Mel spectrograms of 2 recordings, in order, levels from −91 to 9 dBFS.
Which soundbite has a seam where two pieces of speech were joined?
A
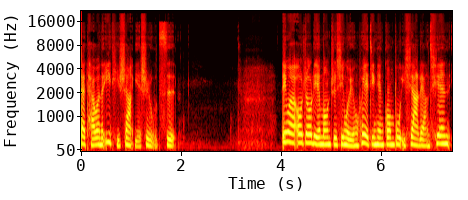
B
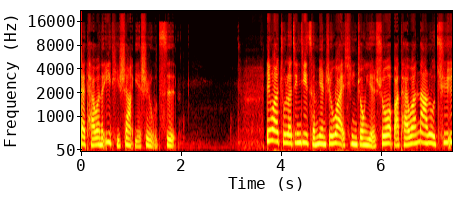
B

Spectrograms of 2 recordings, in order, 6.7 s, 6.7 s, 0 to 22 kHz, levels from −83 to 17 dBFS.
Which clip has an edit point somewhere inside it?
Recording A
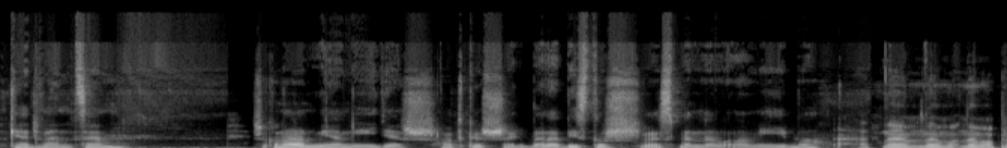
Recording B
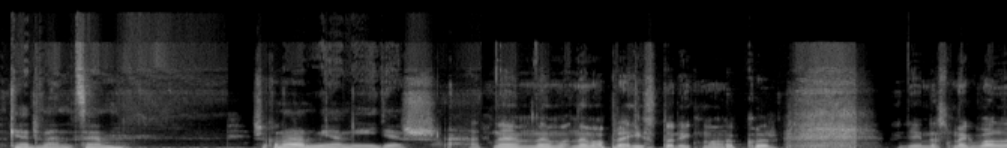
B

